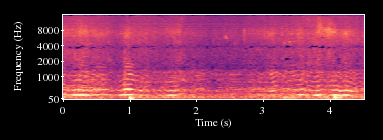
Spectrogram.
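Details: Honey bees at a hive in Mt. Perry, Ohio, a weak colony that survived winter and was treated for varroa mites, with queen and capped brood present; a steady droning buzz with layered overtones wavers and swells as individual bees pass close.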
